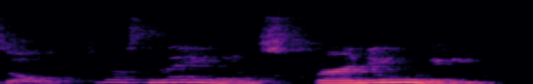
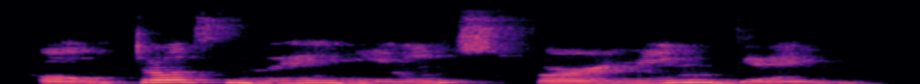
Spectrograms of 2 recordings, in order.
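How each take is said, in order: First: Said in the usual way. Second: "Outros nenhuns por ninguém" very slow, syllables separated; escansão silábica. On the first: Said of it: "Bom, primeiro verso". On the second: Shown as a demonstration. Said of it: "vamos fazer a escansão". ("Outros nenhuns por ninguém" bem devagar, separando as sílabas)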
